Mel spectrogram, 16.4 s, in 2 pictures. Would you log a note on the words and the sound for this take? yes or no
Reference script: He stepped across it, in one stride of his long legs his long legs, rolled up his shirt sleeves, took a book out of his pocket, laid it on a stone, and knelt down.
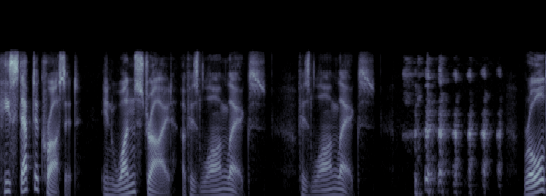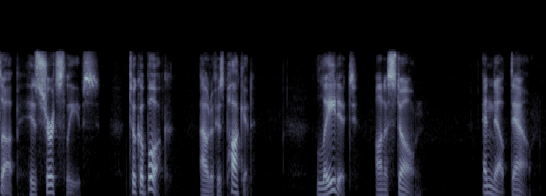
yes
